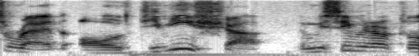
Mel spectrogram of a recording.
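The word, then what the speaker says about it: Ultimecia: the name was pronounced, the name was supposed to be pronounced Artemisia, was supposed to be essentially a Japanization of that, Artemisia.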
